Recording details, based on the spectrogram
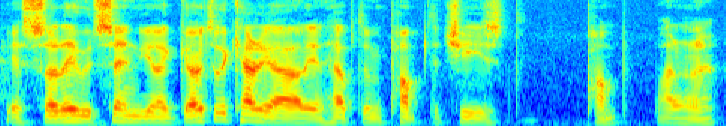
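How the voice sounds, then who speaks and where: A man's voice: mid-range voice, brisk, smooth. A man, co-hosting a casual podcast chat, swearing freely and chuckling as he talks. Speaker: podcast co-host.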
